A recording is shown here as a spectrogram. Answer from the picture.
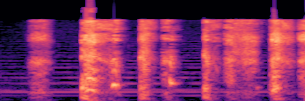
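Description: A person coughs in a rapid, ragged string of about six or seven harsh, breathy bursts, fairly loud and uneven in rhythm, with no talking.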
